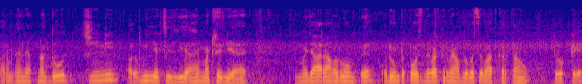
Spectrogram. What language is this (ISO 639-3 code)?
hin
